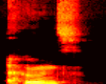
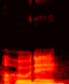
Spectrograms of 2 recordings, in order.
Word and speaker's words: Ahune: It's Ahoons. I think I said that right. Right, Dustin? – That's right, man. – Okay, good. – Ahune.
